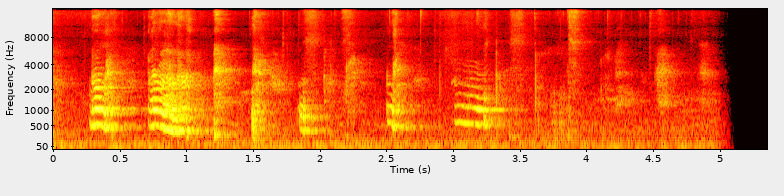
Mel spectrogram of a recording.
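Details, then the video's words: Scared 45-day-old pug puppy whimpering indoors: a run of short, high, wavering yelps and whines, several clustered in the first second then repeated roughly every half second, fading toward the end. "Pug scaring | cute dog | 45 days old pug"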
